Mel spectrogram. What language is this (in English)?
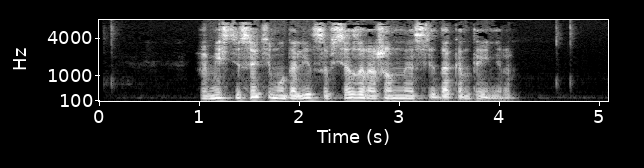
Russian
